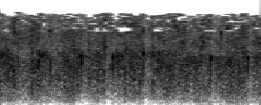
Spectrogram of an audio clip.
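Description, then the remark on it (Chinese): An audience claps steadily, a dense wash of many hands at a fairly loud, even level with no voices or pauses throughout the short burst. “有的，鼓掌啊！”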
